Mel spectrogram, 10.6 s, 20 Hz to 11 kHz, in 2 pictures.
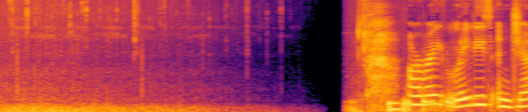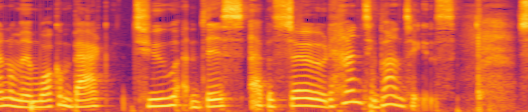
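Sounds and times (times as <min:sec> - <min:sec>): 
campfire crackling: 0:00.0 - 0:03.0
speech: 0:03.9 - 0:10.5.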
